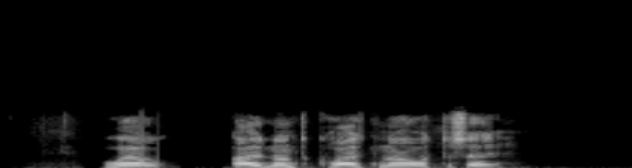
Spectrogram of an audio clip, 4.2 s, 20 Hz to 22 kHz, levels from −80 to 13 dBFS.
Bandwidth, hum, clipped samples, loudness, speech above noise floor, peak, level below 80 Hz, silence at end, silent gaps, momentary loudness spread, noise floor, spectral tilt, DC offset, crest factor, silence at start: 7.8 kHz; none; under 0.1%; -16 LUFS; 59 dB; -2 dBFS; -64 dBFS; 0.9 s; none; 7 LU; -74 dBFS; -3 dB/octave; under 0.1%; 14 dB; 0.7 s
